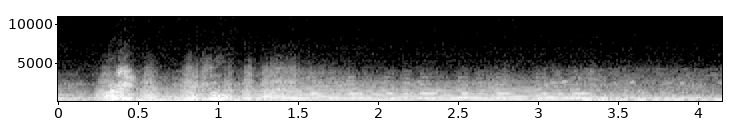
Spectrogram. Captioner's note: soldier speaks Japanese; suspenseful music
